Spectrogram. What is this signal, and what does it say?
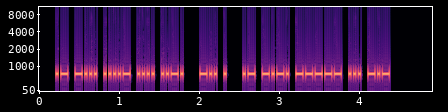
Morse code, heard as a keyed tone, about 40 wpm, 700 Hz. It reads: AB4HF DE AC0SK
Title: USA Callsign DE Callsign - 5 Characters - 40wpm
